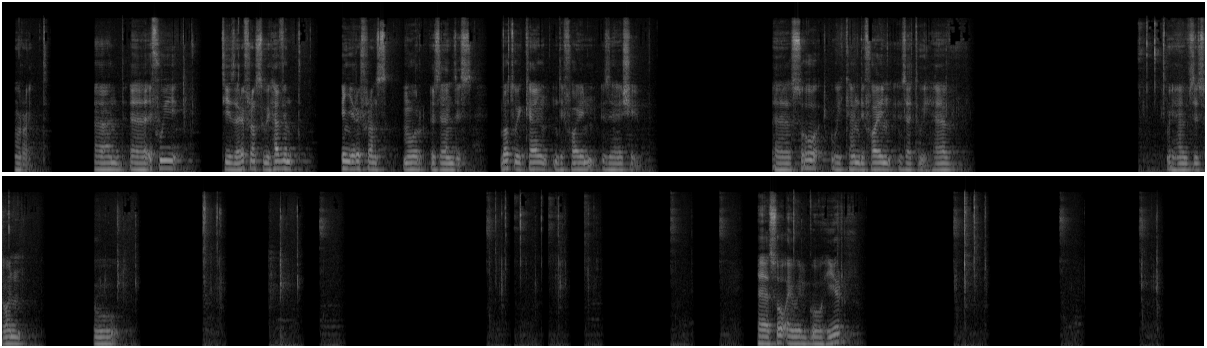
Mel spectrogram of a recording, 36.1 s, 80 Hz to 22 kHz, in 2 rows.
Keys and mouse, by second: 13.8 Tab, 14.1 z, 15.0 z, 16.9-18.9 right drag, 19.5 s, 21.9 s, 23.4-25.2 drag, 25.7 right click, 26.4 z, 26.8 a, 27.5 b, 27.9-29.9 drag, 29.9 b, 32.8 a, 33.4 b, 34.4-36.0 drag, 35.2 z, 35.4 Tab, 35.9 z.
